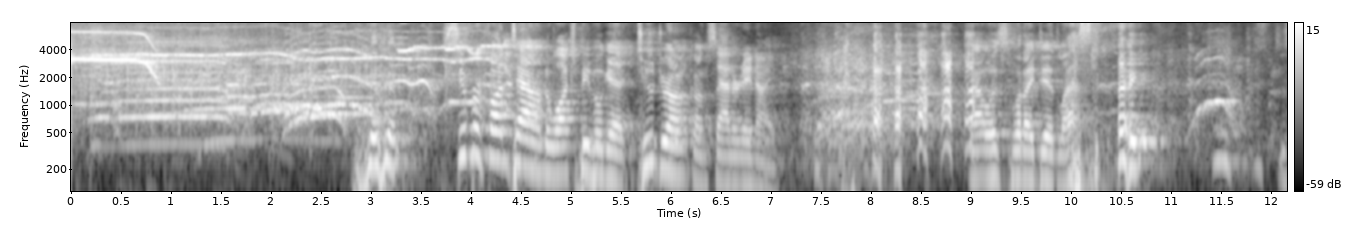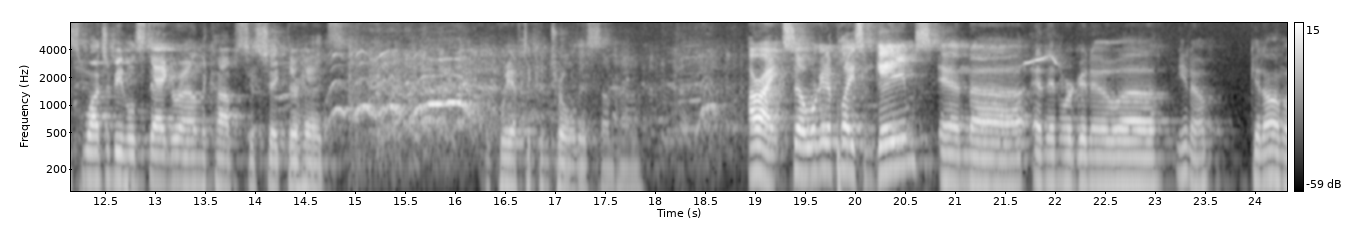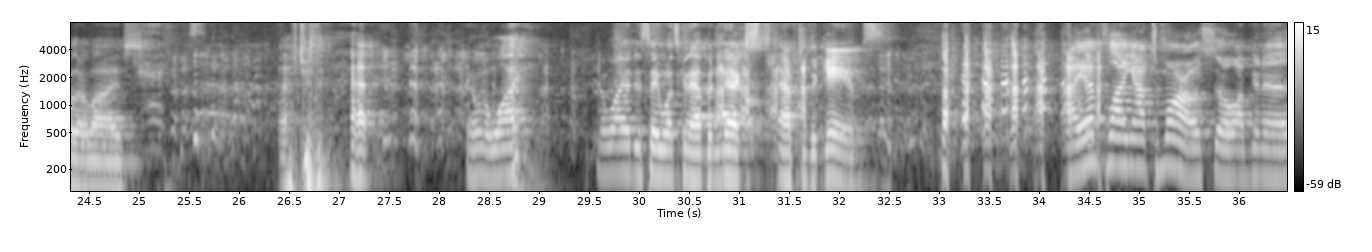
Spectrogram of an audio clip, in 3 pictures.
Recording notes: Live from the Knitting Factory in Boise, ID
